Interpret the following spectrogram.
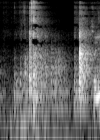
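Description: Metal clatter as a turbocharger is handled and set down on a workbench: a lighter knock about half a second in, then a sharp, louder knock near the end.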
